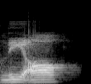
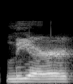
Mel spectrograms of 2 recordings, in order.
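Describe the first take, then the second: First: The syllable ends without any R sound. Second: The syllable ends with an R sound. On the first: The speaker calls it right. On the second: The speaker calls it wrong. "We never have this R sound. Get rid of it"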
